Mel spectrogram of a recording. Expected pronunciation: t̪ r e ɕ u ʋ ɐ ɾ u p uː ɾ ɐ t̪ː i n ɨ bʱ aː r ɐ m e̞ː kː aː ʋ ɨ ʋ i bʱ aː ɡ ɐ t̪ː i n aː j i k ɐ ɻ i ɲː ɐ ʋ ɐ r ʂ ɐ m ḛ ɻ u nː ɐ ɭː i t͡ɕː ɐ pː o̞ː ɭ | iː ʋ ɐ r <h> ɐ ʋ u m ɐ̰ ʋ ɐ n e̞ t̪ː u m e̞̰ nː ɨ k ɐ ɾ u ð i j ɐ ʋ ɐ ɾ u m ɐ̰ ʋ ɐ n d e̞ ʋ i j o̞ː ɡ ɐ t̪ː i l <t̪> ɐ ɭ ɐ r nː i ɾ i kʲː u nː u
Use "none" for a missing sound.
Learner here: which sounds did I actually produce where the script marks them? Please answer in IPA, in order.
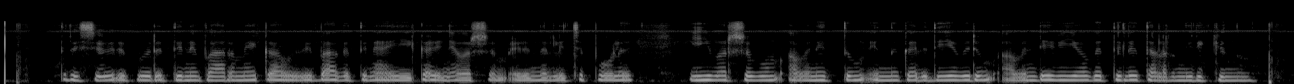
ʂ, t̪

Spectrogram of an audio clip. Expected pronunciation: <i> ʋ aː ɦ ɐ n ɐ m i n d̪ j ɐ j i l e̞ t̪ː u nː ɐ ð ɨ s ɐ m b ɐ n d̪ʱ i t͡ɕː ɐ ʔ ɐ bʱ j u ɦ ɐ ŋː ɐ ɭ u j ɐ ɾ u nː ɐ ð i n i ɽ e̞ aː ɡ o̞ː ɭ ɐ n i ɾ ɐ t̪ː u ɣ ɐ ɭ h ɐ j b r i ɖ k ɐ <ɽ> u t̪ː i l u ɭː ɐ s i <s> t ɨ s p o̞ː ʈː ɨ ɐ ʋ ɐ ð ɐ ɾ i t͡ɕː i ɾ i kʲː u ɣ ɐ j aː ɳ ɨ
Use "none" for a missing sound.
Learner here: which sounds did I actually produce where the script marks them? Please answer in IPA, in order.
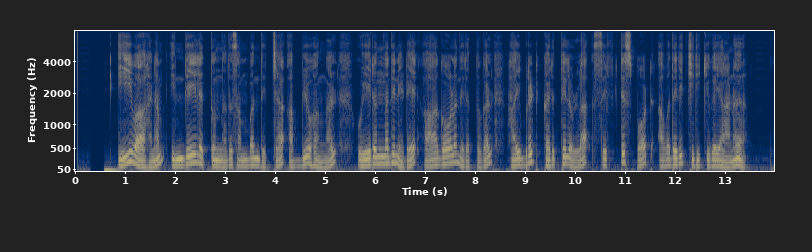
iː, ɾ, f

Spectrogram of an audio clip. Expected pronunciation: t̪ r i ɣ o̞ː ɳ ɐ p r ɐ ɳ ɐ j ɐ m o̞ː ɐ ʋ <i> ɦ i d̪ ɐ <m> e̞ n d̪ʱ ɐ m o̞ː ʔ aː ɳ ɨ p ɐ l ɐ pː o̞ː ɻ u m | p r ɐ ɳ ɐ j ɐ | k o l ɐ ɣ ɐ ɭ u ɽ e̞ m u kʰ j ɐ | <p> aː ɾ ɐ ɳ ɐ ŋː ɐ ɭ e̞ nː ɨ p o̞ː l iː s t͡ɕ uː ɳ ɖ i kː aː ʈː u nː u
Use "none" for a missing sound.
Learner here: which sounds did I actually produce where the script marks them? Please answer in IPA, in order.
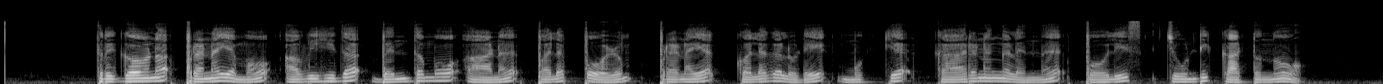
i, b, k

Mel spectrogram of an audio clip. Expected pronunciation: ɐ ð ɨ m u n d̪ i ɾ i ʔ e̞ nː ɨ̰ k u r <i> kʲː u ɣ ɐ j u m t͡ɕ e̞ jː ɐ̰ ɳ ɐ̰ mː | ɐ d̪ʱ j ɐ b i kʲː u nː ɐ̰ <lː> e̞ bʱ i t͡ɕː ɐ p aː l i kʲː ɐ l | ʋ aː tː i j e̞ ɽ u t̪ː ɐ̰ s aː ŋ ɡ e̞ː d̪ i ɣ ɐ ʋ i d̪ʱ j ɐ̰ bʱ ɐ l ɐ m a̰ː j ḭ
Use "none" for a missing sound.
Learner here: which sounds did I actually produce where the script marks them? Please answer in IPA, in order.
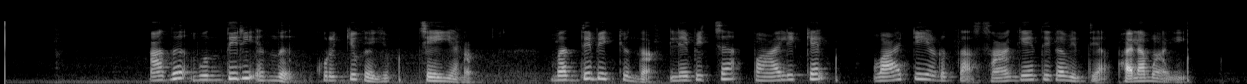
i, l

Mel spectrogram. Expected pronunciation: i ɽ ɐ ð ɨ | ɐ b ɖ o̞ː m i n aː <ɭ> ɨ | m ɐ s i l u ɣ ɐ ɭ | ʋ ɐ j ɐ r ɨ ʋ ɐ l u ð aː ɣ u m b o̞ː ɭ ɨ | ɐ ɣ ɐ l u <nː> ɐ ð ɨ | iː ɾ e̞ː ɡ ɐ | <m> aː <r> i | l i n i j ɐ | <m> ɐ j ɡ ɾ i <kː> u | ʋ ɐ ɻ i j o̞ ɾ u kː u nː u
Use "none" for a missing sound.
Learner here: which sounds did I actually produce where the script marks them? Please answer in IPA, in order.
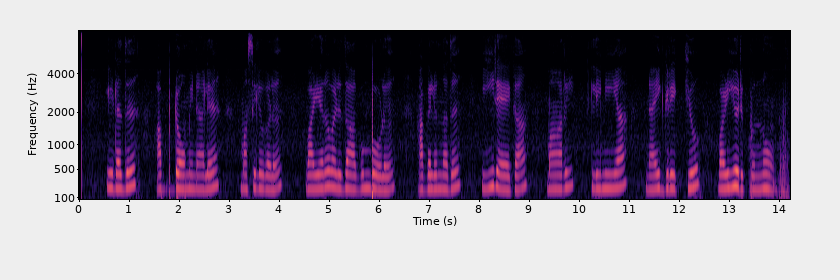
l, nː, m, r, n, kː

